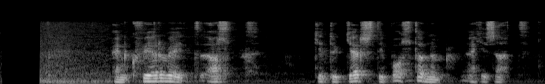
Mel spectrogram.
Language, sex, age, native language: Icelandic, male, 50-59, Icelandic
